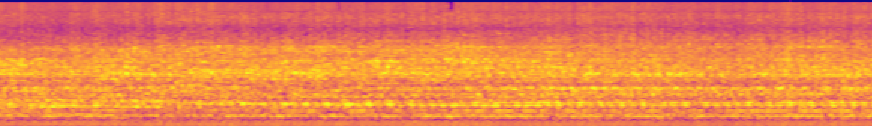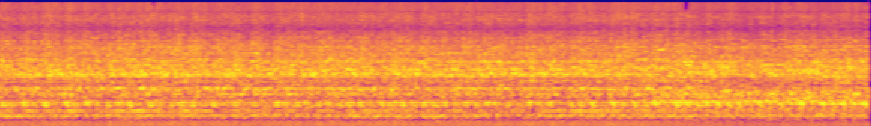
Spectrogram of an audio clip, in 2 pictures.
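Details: Cummins-swapped squarebody Chevy diesel truck started after installing dual plastic fuel tanks with one filler neck: steady, even diesel idle clatter with no stumbling or hunting, doesn't seem lacking in fuel; normal idle.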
